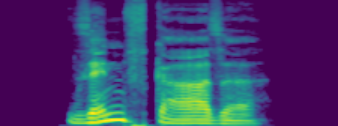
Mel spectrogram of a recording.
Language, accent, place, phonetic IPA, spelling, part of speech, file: German, Germany, Berlin, [ˈzɛnfˌɡaːzə], Senfgase, noun, De-Senfgase.ogg
- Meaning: nominative/accusative/genitive plural of Senfgas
